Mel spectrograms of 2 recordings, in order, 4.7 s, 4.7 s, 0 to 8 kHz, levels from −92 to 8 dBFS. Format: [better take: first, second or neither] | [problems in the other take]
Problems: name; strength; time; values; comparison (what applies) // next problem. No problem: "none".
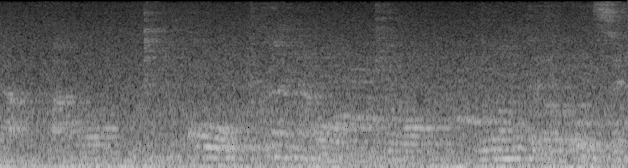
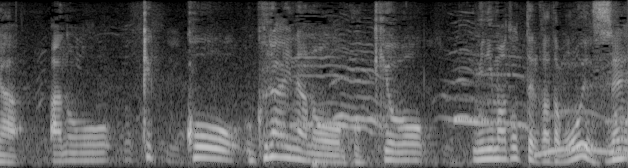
second | background sound (Train); 1 dB above the speech // room echo; dies away in 1.1 s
